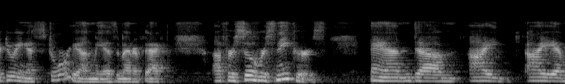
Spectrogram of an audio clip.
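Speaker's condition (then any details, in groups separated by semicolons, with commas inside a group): No condition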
